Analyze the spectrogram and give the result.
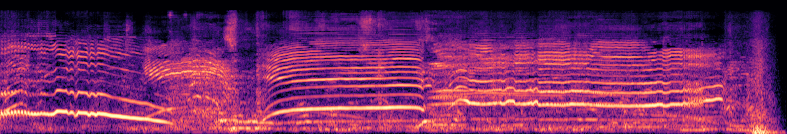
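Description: A group of people scream in alarm, loud high-pitched shrieks overlapping and rising and falling in long sustained cries for nearly ten seconds, ending in a short sharp burst.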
